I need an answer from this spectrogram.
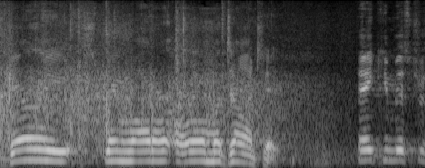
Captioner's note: applause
